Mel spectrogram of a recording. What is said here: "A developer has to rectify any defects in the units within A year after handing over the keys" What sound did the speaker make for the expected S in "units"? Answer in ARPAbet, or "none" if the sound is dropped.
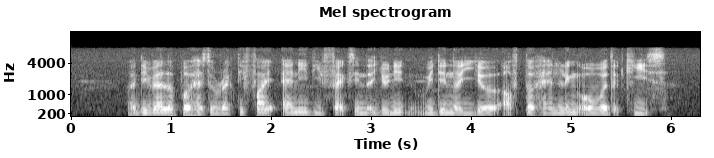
none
